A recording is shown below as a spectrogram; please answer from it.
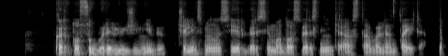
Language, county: Lithuanian, Vilnius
